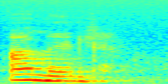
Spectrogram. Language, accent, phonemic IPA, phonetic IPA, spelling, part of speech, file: Armenian, Eastern Armenian, /ɑˈnel/, [ɑnél], անել, verb, Hy-անել.ogg
- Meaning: to do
